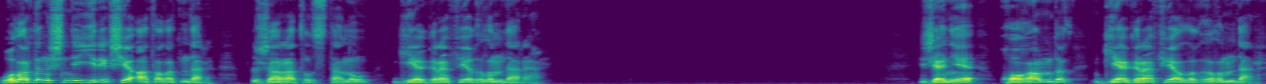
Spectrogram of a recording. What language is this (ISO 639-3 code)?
kaz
